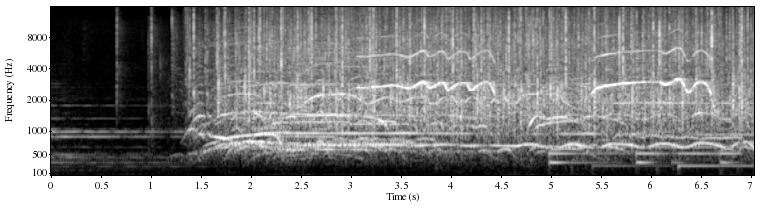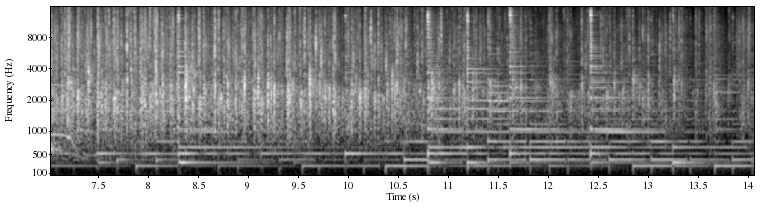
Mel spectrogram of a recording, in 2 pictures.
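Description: The last notes of a song fade, then about a second in a concert audience breaks into applause with cheers and whistles. From about five seconds in, a ukulele starts picking a repeating run of notes while the applause goes on beneath it.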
